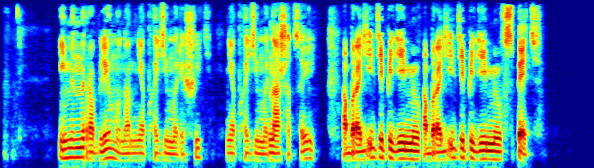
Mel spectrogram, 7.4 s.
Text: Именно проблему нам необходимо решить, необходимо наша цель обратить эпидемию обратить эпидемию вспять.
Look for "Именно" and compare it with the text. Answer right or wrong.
right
